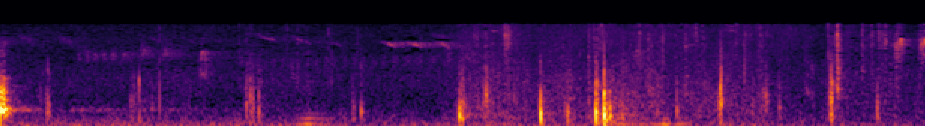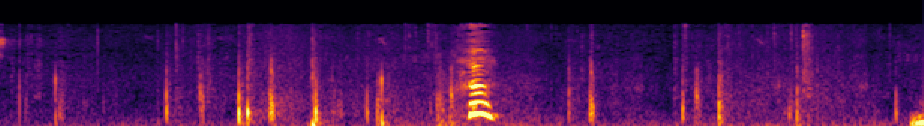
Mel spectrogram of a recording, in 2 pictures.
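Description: Footsteps knock on a wooden floor indoors.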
